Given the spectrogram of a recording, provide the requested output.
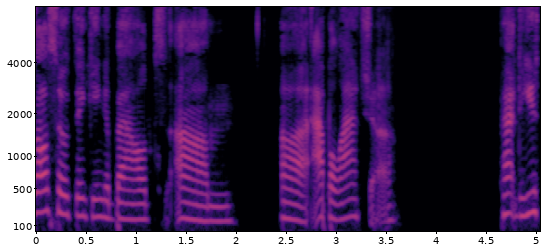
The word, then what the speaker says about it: Appalachia: U but I was also thinking about um uh Appalachia.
